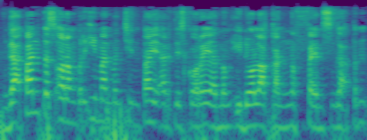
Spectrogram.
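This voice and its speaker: A man with a Medan accent speaks at a fairly quick pace in a high voice with ordinary pitch variation, over noticeable background noise. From Medan, Indonesia. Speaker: Islamic preacher. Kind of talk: live-stream Q&A answering viewer questions. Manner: stern, harsh, blunt.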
